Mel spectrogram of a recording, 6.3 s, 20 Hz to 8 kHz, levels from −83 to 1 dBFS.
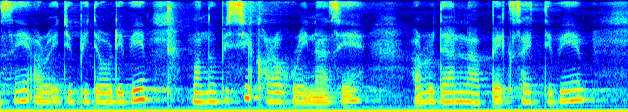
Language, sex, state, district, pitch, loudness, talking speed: Nagamese, female, Nagaland, Dimapur, 205 Hz, -22 LUFS, 170 wpm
